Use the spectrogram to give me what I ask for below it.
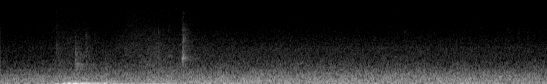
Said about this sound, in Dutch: De wind. Wat voor reactie komt er? Oeh, wel harde wind.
